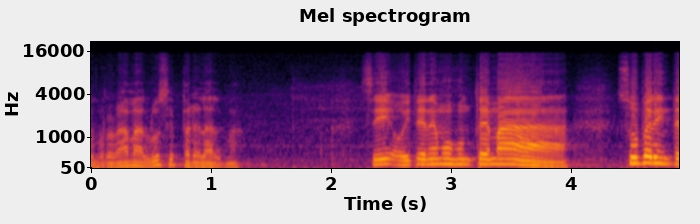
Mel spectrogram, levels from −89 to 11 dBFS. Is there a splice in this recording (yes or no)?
yes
